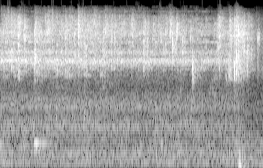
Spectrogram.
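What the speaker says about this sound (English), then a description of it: "let me wash my hands" Hands being washed under a running kitchen tap during a home cooking session, a steady hiss of flowing water with small splashy shifts throughout, close and alone.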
